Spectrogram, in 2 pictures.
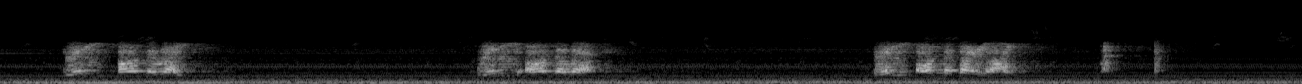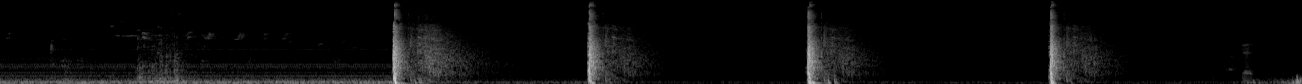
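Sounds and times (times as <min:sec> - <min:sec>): pistol shots with echo: 0:17.0 - 0:17.9, 0:18.9 - 0:19.7, 0:21.1 - 0:21.8, 0:23.5 - 0:24.3.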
